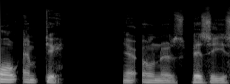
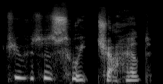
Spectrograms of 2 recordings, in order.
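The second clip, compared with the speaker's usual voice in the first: much higher, slow, tender nurse's voice; wobbly smile; slower than usual. Acted. Nurse fondly remembers Navi to Conrad, higher slow voice. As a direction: smile through the grief, slowly. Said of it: "with a wobbly smile".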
